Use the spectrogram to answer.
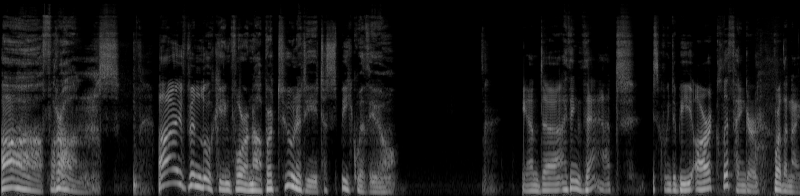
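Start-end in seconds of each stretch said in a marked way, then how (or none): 0.0-6.0 rough-edged, gruff voice. Narrator voicing a stranger stepping up behind, speaking to franz, in a gruff voice. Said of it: "you hear a gruff voice say".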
